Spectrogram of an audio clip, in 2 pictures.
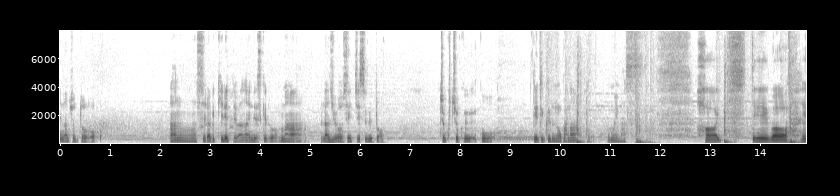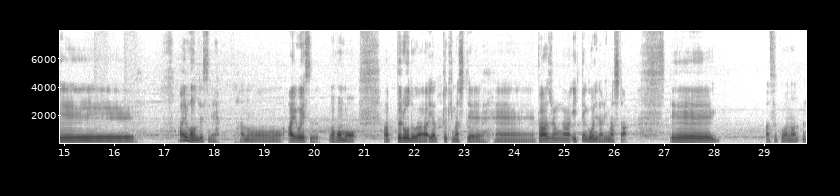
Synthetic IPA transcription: enot͡ɕo̞t̪ːo̞̰ | ano̞ɕiɾʔabekʲiɾe̞t̪e̞̰βa̰na̰ḭ̃nd̪e̞sɨ̥ke̞̰d̪o̞̰maː | ɾaʑio̞se̞t͡ɕːisɨɾɯ̟t̪o̞̰ | t͡ɕo̞kɯ̟̥t͡ɕo̞kɯ̟̰ko̞̰ː | d̪̥e̞t̪e̞kɯ̟ɾɯ̟no̞kanat̪o̞̰ː | mo̞imasɨ̥ | haid̪̥e̞βaeː | aiɸõ̞nd̪e̞sɨne̞ | ano̞a̰io̞ːe̞sɨ̰nʔo̞ɦo̞ːmo̞a̰pːɯ̟ɾo̞ːd̪o̞ɡajat̪ːo̞kʲimaɕi̥t̪e̞ | baːʑõ̞ŋɡaʔit̪ːẽ̞ŋɡo̞ɲ̟inaɾʲimaɕi̥t̪a̰ | d̪̥e̞ | aso̞koβana

